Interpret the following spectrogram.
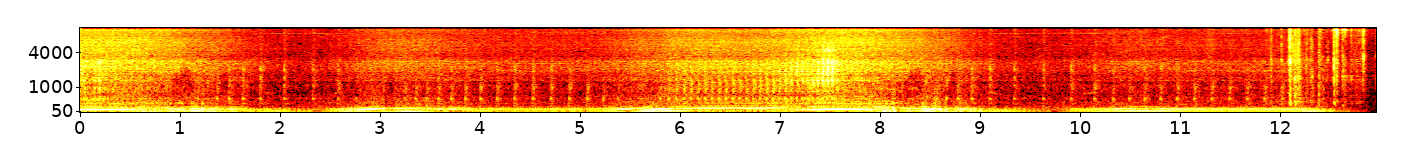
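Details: Nissan 350Z engine with a spun bearing: deep heavy rod knock pounding as it revs, rhythm speeding with rpm; began as a minor tick and grew to full knock.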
